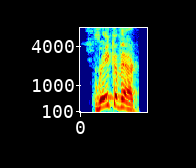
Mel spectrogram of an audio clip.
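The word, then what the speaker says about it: Reykjavík: Reykjavik.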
